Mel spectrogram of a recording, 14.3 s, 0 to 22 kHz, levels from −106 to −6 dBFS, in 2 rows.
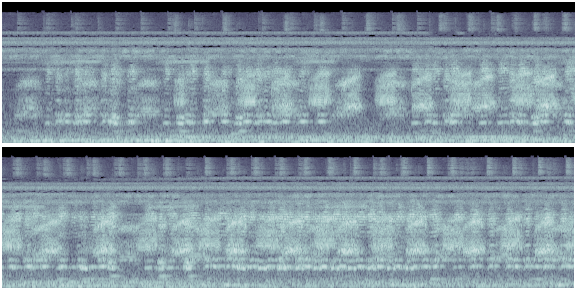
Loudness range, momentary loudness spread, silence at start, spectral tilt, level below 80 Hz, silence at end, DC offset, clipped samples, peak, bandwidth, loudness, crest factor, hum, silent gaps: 4 LU; 5 LU; 0 s; -1.5 dB/octave; -34 dBFS; 0 s; under 0.1%; under 0.1%; -2 dBFS; 17 kHz; -18 LUFS; 18 dB; none; none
